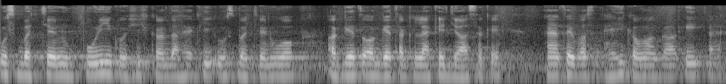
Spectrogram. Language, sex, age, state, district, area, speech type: Punjabi, male, 18-30, Punjab, Pathankot, urban, spontaneous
